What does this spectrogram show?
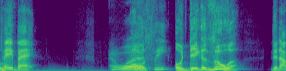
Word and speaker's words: Odighizuwa: Osa Odighizuwa. Did I pronounce that right? Osa. Yes, Odighizuwa.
